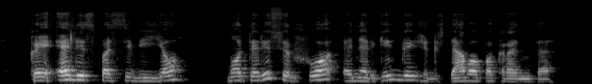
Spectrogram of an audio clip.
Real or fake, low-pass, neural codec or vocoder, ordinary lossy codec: real; 14.4 kHz; none; Opus, 32 kbps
